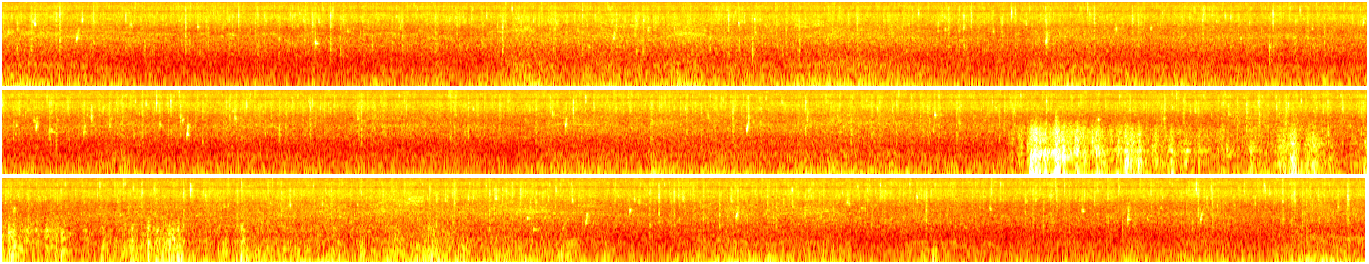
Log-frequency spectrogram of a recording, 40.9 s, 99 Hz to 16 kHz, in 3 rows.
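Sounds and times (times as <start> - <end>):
steady rain: 0.0 - 40.9
thunder crack and rumble: 23.6 - 33.5.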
